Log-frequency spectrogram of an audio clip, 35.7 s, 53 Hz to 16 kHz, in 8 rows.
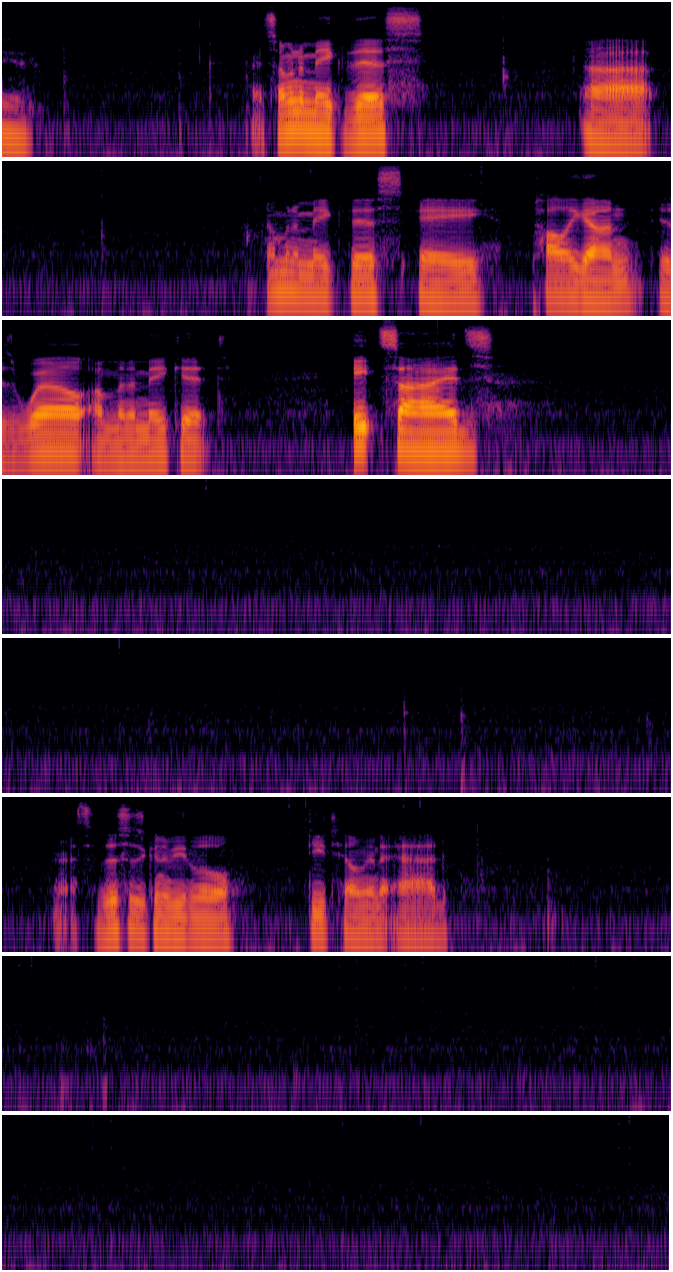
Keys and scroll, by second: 3.5 c, 5.3 p, 9.8 Left, 10.3 Right, 20.7 8, 21.1 Return, 21.7 |, 25.7 space, 33.4 e, 35.1 space.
